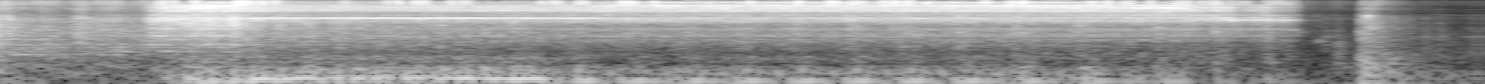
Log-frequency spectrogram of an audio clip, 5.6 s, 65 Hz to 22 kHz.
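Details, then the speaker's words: 1980 Chevrolet C30 dually with a 350 small-block carbureted V8, first start using a little fuel poured into the carb: brief crank, catches and runs for a few seconds before dying; normal first start. "So that was the first time I've ever seen this thing run, and it sounds okay so far."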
